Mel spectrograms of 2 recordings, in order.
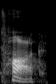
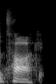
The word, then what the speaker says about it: Toq: review of The qualcom Talk Smartwatch guys please the pronunciation is talk like tick tock not to at least until they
